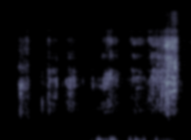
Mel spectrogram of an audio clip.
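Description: Near silence with faint scattered rustles and light taps, and a soft low rumble in the second half.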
